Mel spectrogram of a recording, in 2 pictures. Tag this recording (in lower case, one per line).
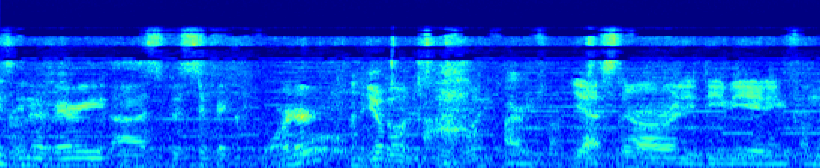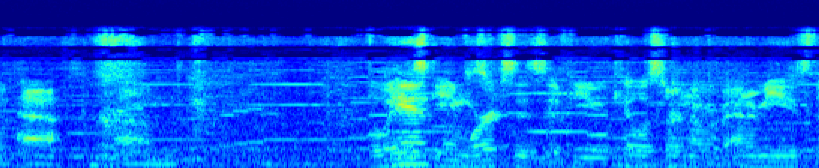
music
speech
